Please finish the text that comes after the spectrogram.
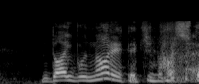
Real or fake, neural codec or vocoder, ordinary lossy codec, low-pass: fake; codec, 16 kHz, 2 kbps, X-Codec, HuBERT features, trained on general audio; none; none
